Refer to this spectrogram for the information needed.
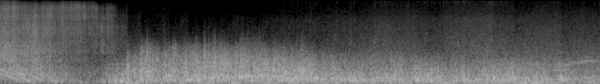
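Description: A tropical thunderstorm on an island: a sharp, hissing burst of heavy rain gives way to a deep, continuous rolling rumble of thunder that stays loud, with the downpour still washing underneath, battering a glass-and-concrete hotel.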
